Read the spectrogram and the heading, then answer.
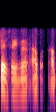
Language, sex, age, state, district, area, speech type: Tamil, male, 45-60, Tamil Nadu, Erode, rural, conversation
